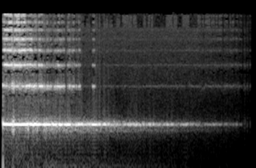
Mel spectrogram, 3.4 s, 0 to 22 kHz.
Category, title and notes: Sound effects > Electronic / Design
Loud Jumpscare 5
Audio, Jumpscare, Loud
